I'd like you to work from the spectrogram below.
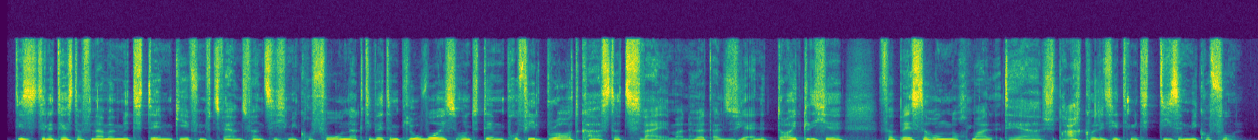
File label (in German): Mikrofontest Broadcaster; logitech g522; logitech g522 review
